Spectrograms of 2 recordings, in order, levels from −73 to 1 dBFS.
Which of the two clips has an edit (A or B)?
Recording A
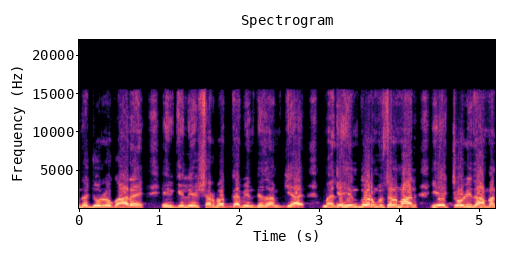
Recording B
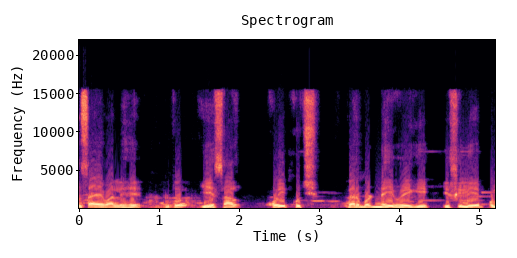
A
